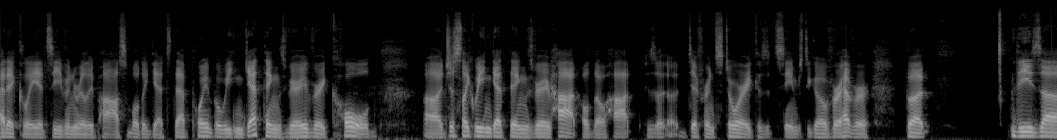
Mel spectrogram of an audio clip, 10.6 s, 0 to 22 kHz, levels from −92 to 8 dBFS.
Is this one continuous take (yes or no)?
no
